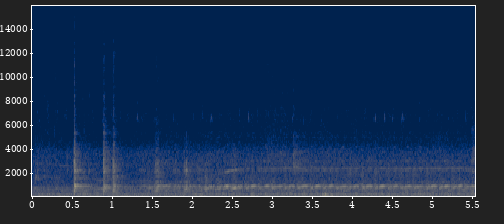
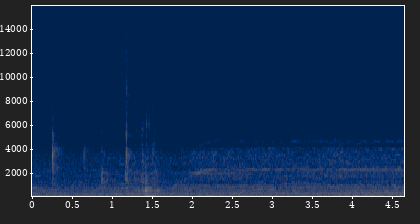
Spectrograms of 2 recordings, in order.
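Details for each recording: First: Ceiling fan running on a series connection with a steady, slightly warbling whine and faint rattle; it gets much louder when run directly. Cause: worn bearing seat. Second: Ceiling fan after bearing replacement: steady low motor hum with no repeating tick or knock, the earlier tuk-tak knocking gone; fan runs smoothly and quietly, normal running.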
